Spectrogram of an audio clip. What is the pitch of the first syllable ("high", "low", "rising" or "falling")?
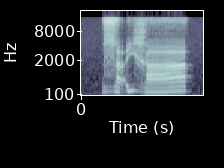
rising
